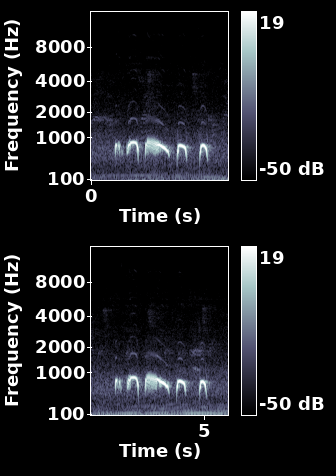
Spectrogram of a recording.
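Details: Lure recording of a spotted dove meant to set captive doves cooing: the same low cooing phrase given twice, each a stuttered double note, a hoot, a long sliding coo and two short hoots.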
